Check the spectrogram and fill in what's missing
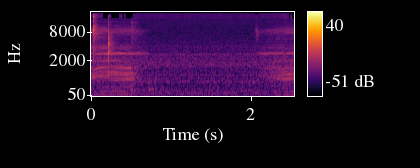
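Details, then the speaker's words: Motif Roam electric breast pump in expression mode, stepped through levels 1 to 3. The motor whirs in short cycles after a click and a pause before each cycle starts, which is normal operation, with a steady room hum. "So this is the expression. Then it starts."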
